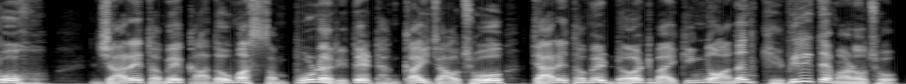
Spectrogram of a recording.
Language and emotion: Gujarati, disgusted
